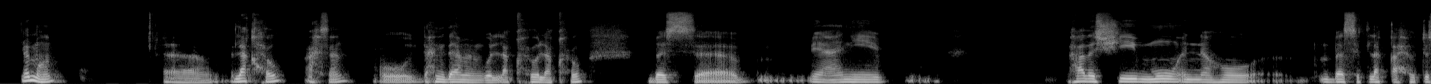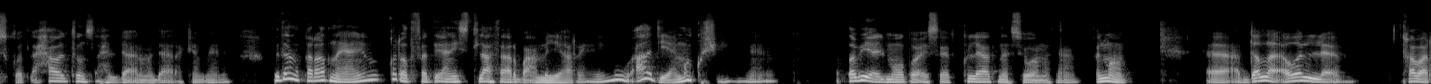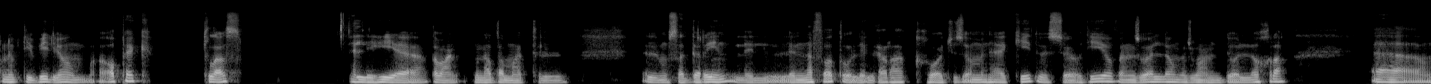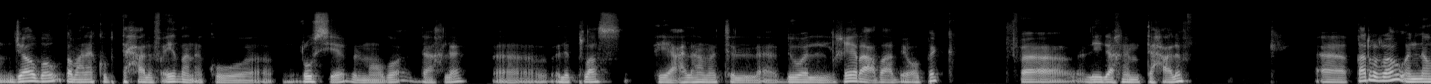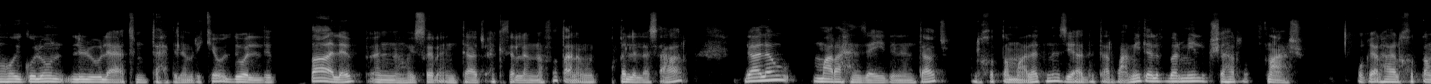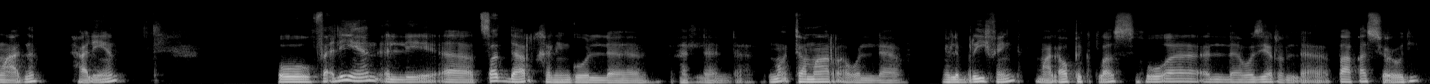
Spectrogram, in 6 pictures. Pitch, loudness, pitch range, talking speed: 115 Hz, -24 LUFS, 105-130 Hz, 100 wpm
